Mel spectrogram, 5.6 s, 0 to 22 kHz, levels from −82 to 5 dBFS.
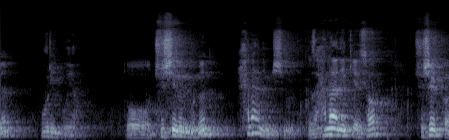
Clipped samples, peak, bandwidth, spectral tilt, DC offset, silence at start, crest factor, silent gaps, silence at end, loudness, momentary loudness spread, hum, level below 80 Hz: under 0.1%; -10 dBFS; 15 kHz; -4 dB/octave; under 0.1%; 0 s; 20 dB; none; 0 s; -28 LUFS; 18 LU; none; -66 dBFS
